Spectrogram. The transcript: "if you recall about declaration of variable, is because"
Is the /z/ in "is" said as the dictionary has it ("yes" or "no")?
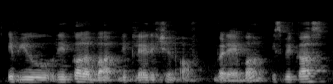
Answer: no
